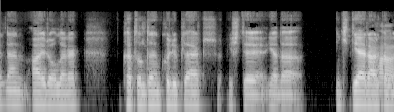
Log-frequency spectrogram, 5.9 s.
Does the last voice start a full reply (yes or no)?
yes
